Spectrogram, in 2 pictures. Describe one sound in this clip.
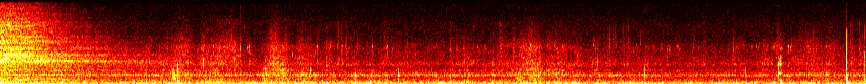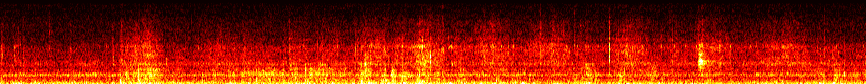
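A fishing reel clicks softly.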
